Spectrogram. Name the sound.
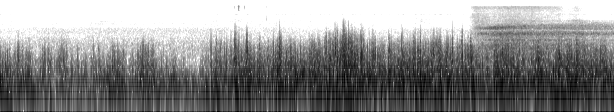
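wind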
